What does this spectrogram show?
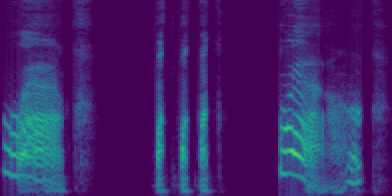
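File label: Barks Bird, English; Warframe; Entrati Cavia Vendors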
